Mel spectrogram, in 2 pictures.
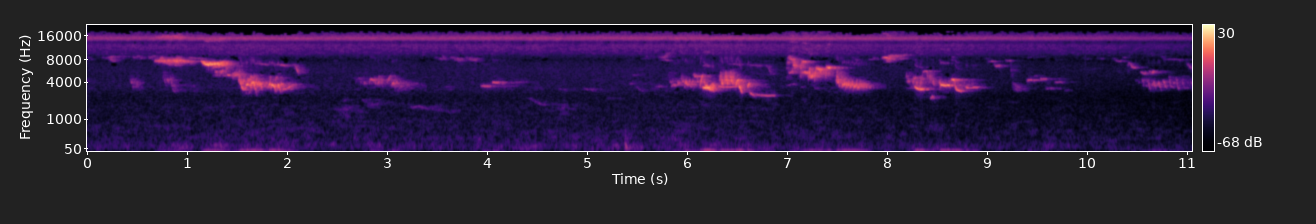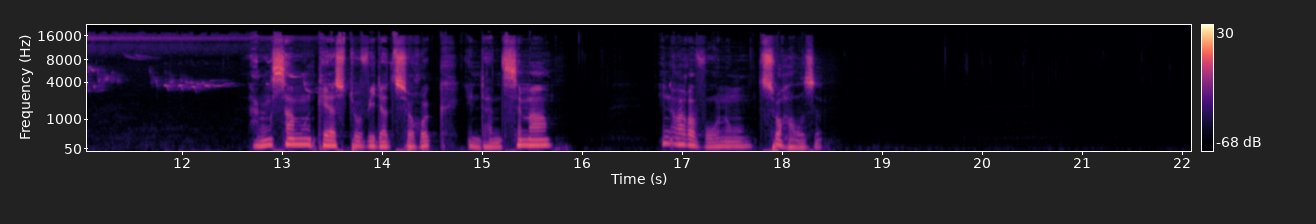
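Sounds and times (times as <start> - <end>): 
several birds chirping and singing among fields and meadows: 0.1 - 13.6
speech: 12.9 - 15.8, 16.8 - 18.5.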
